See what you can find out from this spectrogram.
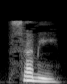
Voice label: "Semi", English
